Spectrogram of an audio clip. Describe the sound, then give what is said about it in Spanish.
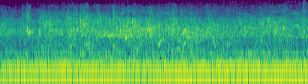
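A small fishing boat pulls away from the coast at a harbor in Norway, its engine a steady low rumble beneath constant splashing, trickling water. No one speaks. “Así suena un puerto cuando una pequeña embarcación pesquera se aleja de la costa.”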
